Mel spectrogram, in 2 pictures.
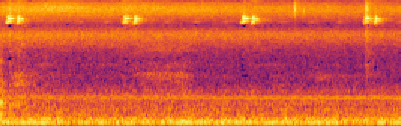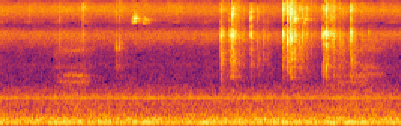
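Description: Steady low background hum, with a few faint light ticks late on as pepper seeds drop onto a paper plate.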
